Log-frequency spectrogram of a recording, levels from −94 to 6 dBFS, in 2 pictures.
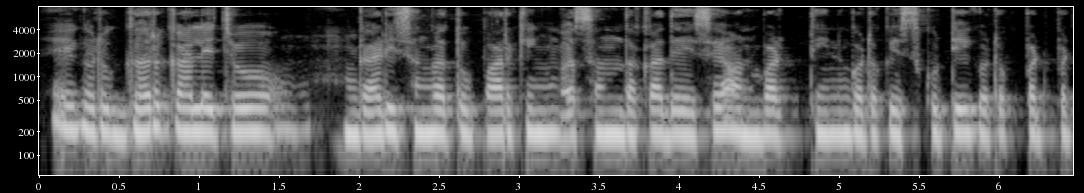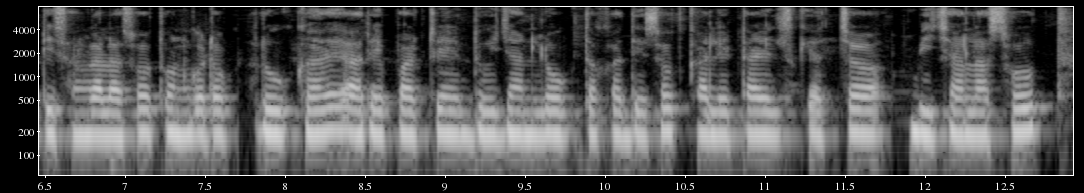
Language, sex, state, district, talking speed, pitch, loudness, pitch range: Halbi, male, Chhattisgarh, Bastar, 165 wpm, 185 Hz, -21 LUFS, 180-195 Hz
